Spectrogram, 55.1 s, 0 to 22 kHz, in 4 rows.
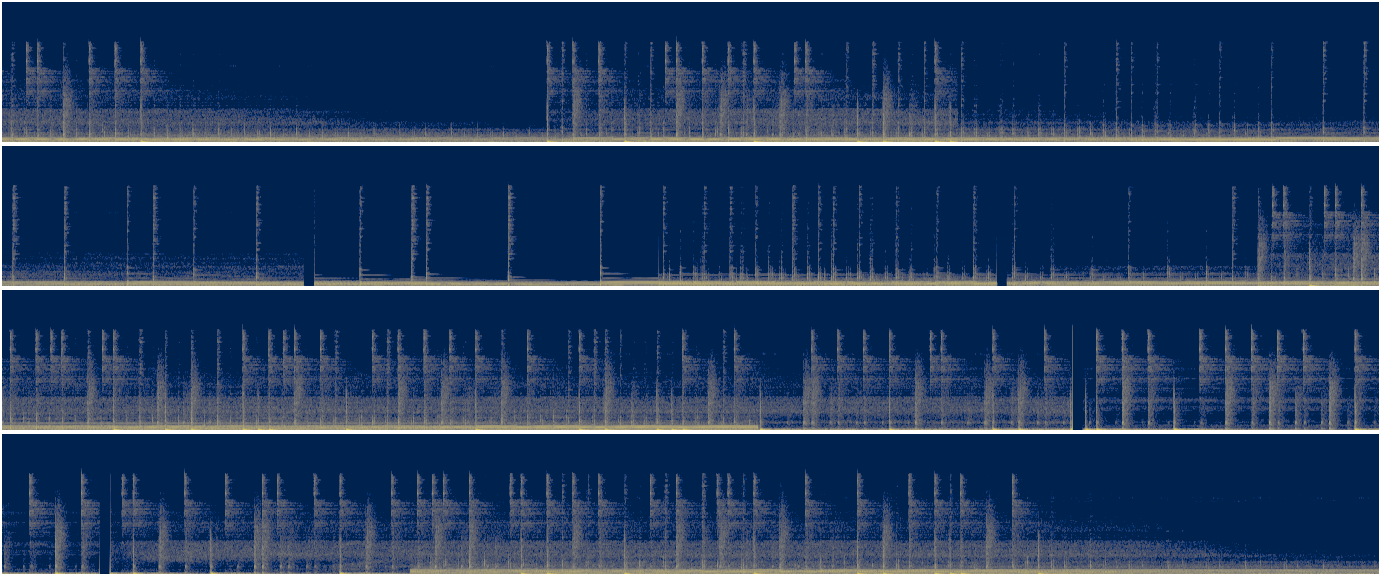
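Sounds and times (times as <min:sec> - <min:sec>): percussive drum hits: 0:28.5 - 0:40.0, 0:41.1 - 0:52.3.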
